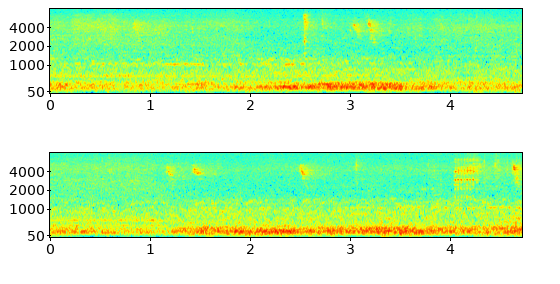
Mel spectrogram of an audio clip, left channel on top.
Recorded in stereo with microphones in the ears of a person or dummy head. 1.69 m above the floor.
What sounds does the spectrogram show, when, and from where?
Only background noise.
